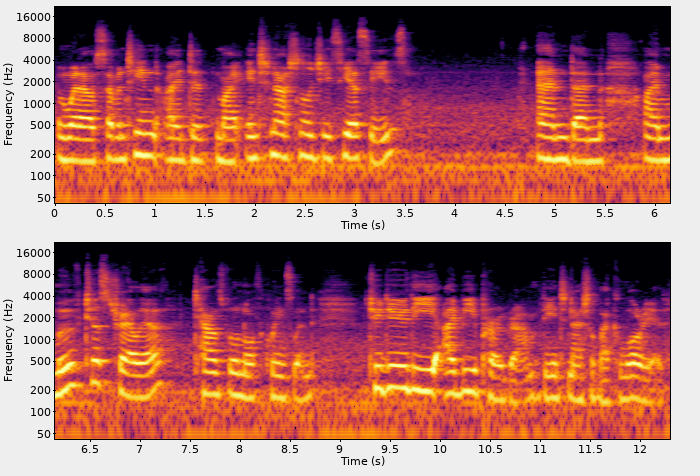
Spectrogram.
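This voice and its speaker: Young man, from Malaysia, casual vlog chat, rambling asides, a touch high-pitched. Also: normal speed, a little hiss or hum. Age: young adult. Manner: chatty, rambling, with self-deprecating asides. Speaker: student vlogger.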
